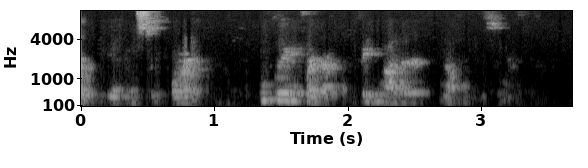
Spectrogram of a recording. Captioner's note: speaking faintly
